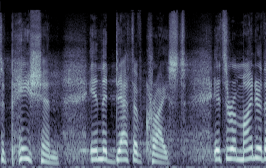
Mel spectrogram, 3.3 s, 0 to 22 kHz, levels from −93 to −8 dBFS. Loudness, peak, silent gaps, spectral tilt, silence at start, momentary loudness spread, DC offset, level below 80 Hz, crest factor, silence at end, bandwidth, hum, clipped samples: -25 LUFS; -8 dBFS; none; -4.5 dB/octave; 0 s; 8 LU; under 0.1%; -62 dBFS; 16 dB; 0 s; 17 kHz; none; under 0.1%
